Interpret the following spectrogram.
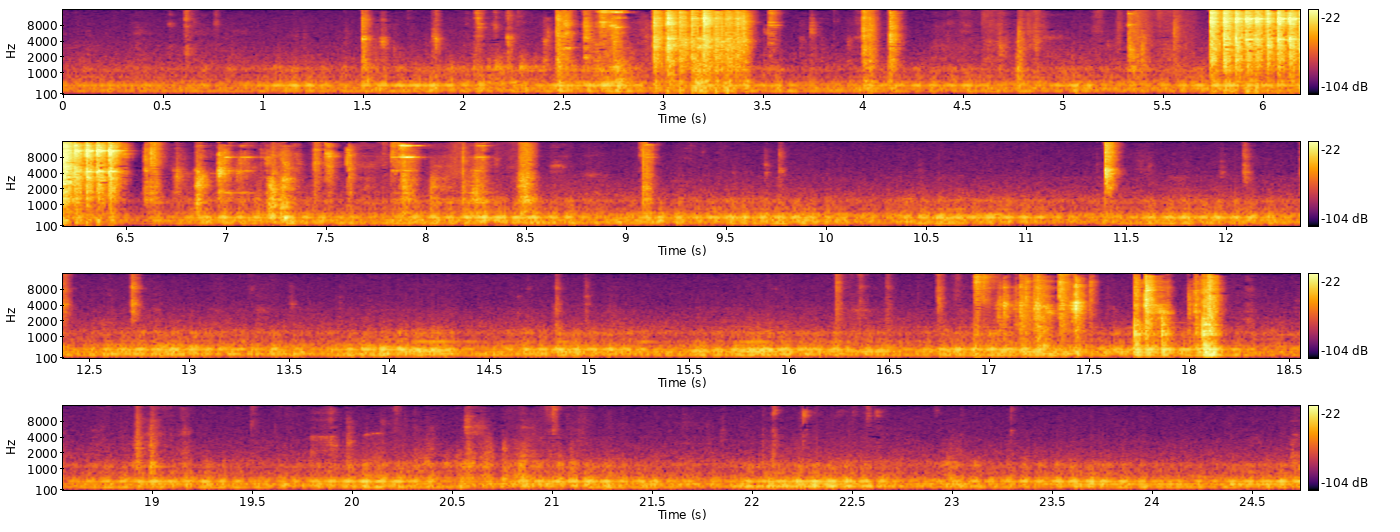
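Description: Steel parts and hardware of a floor jack clinking and rattling as they are handled and pulled free during disassembly: short jingling rattles about three, six and seventeen seconds in, with light taps and scrapes between, over a faint steady hum.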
